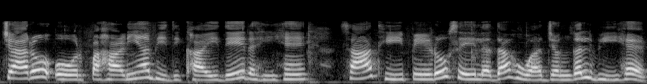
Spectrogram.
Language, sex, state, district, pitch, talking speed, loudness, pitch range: Hindi, female, Himachal Pradesh, Shimla, 235 Hz, 155 wpm, -13 LUFS, 220-265 Hz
